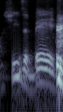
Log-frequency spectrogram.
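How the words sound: It is said in a disgusted, dismayed tone. The woman is unattractive. "if she dirty, be like, oh no"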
